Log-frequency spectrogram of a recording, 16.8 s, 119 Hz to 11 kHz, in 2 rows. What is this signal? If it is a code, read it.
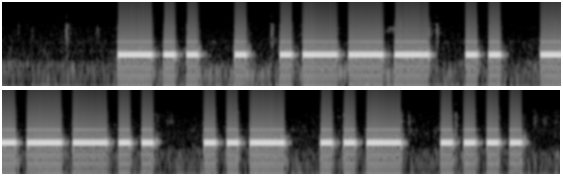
Morse code, heard as a keyed tone, about 7 wpm, 650 Hz. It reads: DE JI8UUH
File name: jh8cbh / 2022cw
